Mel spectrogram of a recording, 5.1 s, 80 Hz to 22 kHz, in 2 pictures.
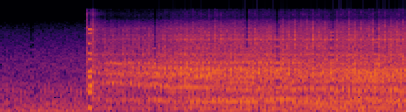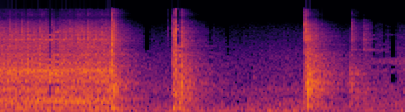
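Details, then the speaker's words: Starter motor on the bench from a barn-find Amante GT kit car with stuck 1.8L Porsche engine, off the road since the 70s; lazy three-second whir, spinning noticeably slow; shaft needs bushing support or armature may contact internally. "Oh, it doesn't sound good though. She sounds slow."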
